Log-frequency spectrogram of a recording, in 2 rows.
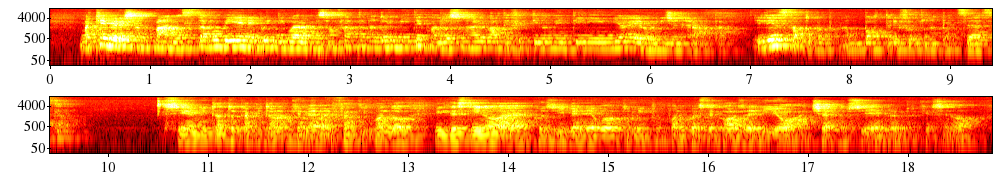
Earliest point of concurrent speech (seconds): none

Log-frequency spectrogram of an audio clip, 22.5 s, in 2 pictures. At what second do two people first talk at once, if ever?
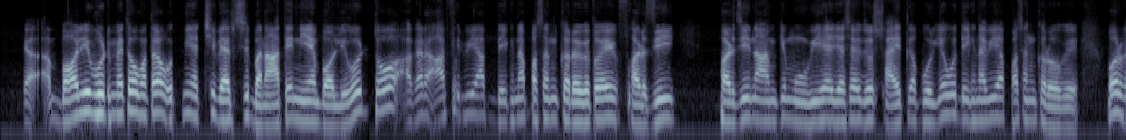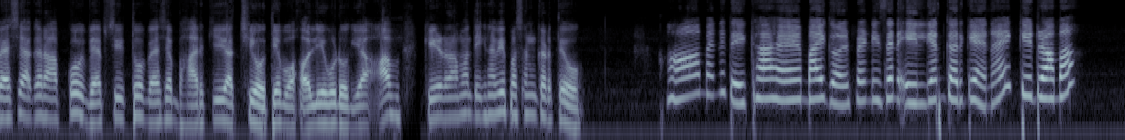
none

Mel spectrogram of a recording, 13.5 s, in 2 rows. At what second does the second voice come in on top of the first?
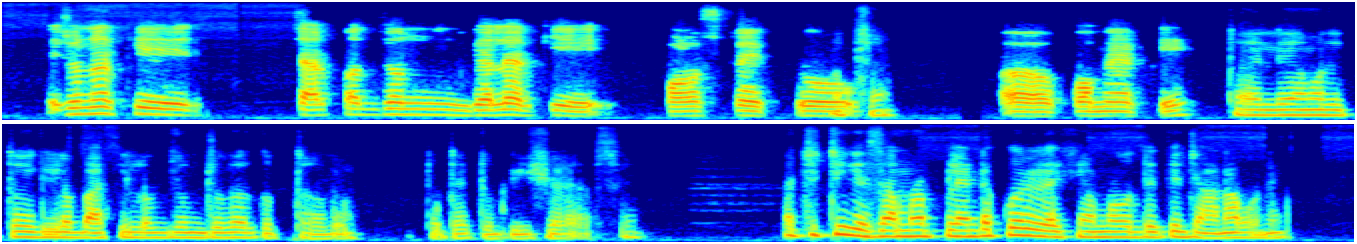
none

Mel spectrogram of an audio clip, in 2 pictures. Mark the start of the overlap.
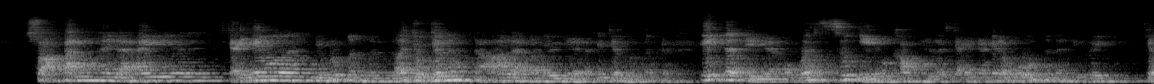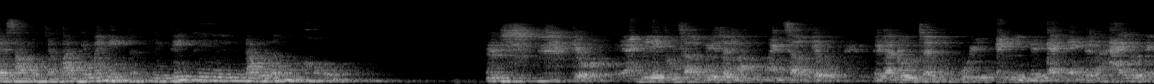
none

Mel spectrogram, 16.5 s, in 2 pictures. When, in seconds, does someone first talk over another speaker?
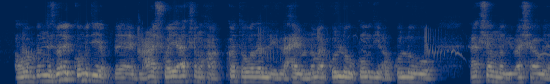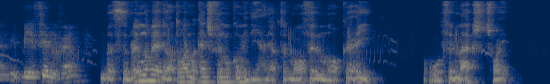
none

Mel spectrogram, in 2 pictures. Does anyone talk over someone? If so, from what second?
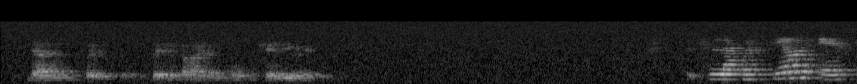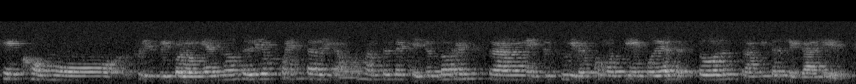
none

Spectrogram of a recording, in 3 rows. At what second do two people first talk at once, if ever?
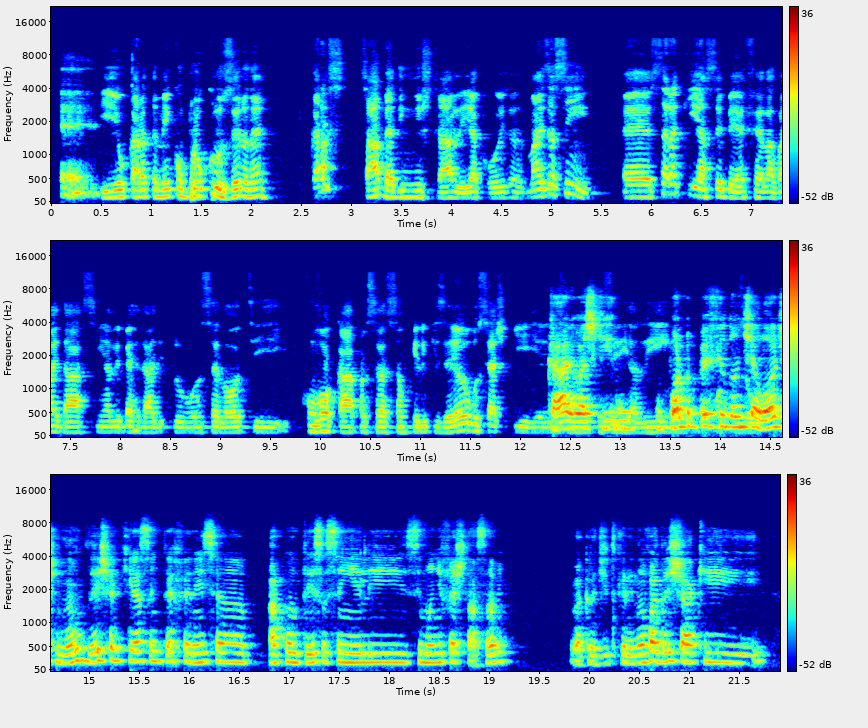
12.3 s

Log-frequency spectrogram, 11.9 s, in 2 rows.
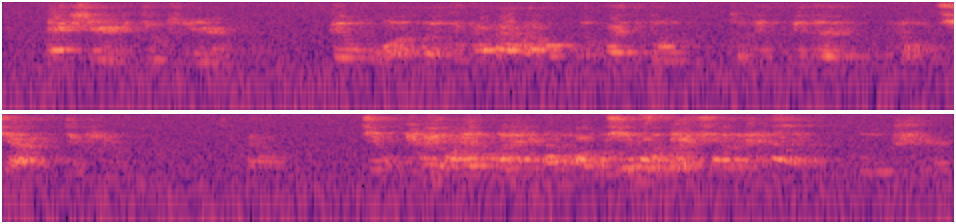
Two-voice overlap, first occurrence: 8.5 s

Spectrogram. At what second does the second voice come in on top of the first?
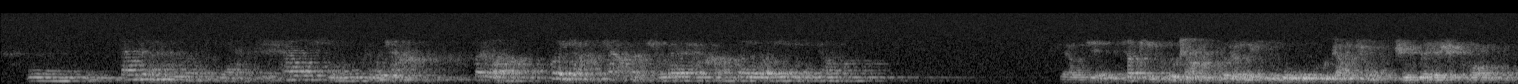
none

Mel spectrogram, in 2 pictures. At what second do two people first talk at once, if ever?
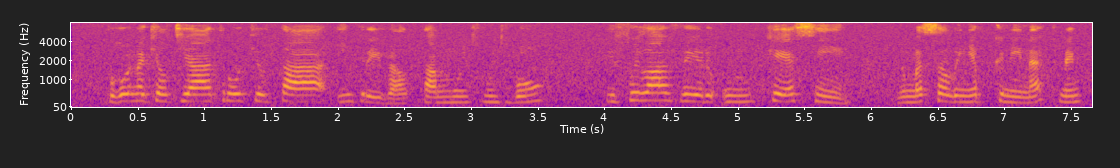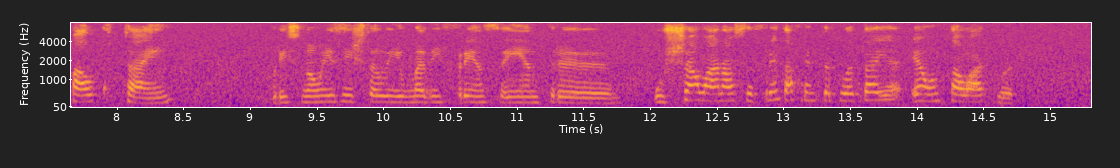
none

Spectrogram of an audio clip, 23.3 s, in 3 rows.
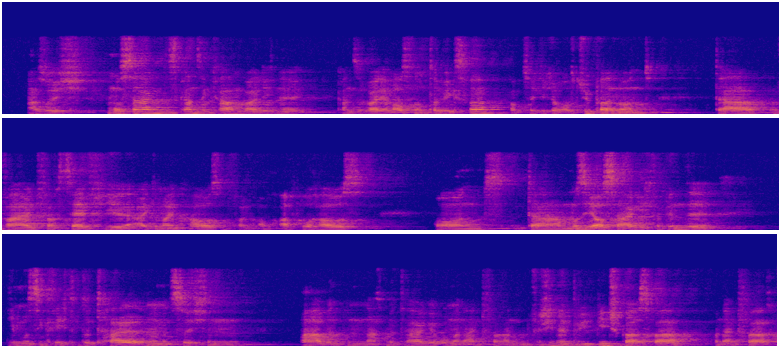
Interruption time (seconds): none

